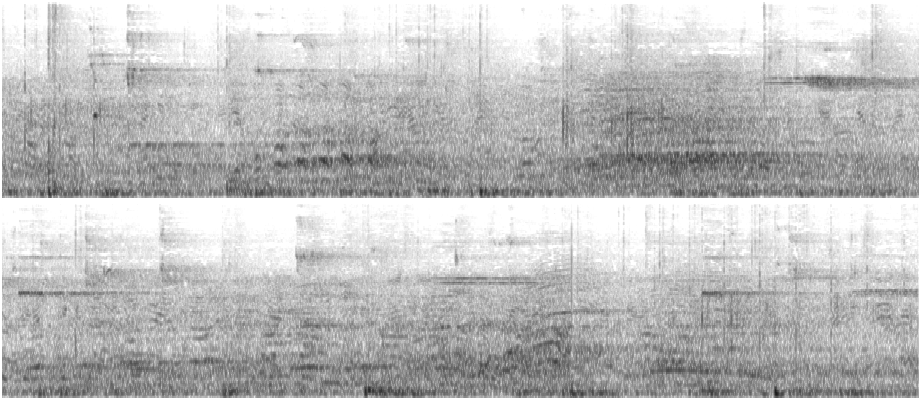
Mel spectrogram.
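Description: A volleyball thumps off players' forearms and hands.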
